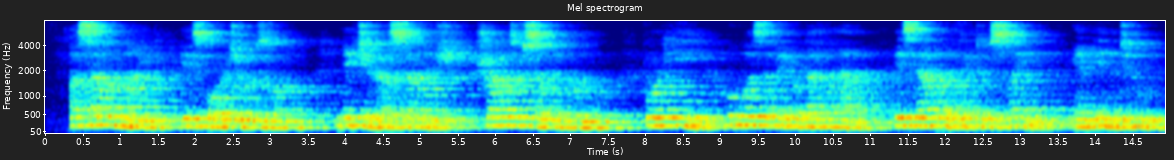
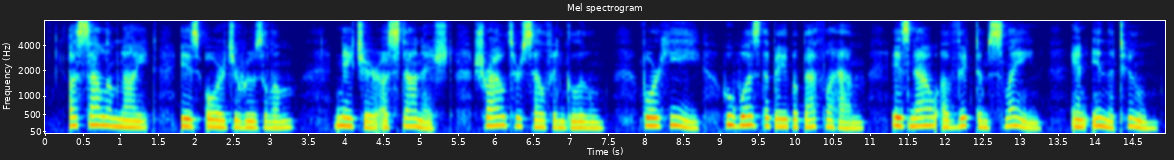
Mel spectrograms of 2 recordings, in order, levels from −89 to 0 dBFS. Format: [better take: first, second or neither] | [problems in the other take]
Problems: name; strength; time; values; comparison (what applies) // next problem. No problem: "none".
second | room echo; dies away in 2.2 s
